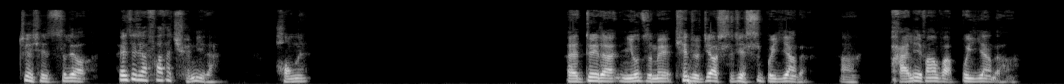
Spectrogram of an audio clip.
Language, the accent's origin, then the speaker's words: Chinese; Jiujiang, Jiangxi, China; 我是九江人，然后我这次回去也是去九江。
